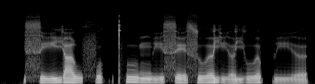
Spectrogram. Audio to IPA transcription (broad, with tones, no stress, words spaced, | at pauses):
siː˩˧ja˧w fo˧˩k̚pʰuː˥˨miː˩ se˧˩su˧˥ə̯ji˩ə̯ ju˧˥ə̯pi˩ə̯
